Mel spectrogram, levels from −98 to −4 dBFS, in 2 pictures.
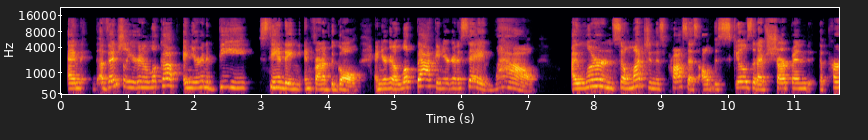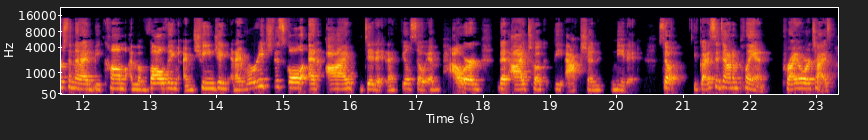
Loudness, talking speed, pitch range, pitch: -19 LUFS, 195 wpm, 195-250 Hz, 220 Hz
